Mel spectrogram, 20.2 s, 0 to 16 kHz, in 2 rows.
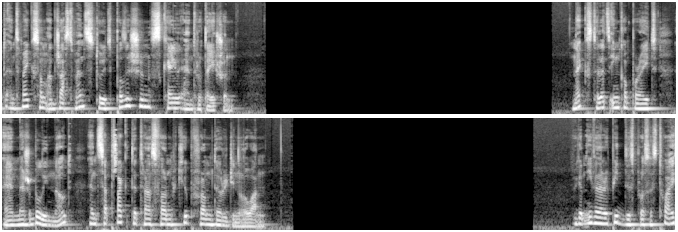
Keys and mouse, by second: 2.3 click, 2.5 shift+click, 2.8 shift+middle click, 3.1 shift+middle click, 4.1 middle click, 4.5 middle click, 5.1 middle click, 5.8 shift+middle click, 6.8 middle click, 7.5 middle click, 10.0 click, 10.3 click, 10.6 shift+a, 13.2 shift+a, 13.8 o, 14.9 click, 15.8-17.0 drag, 18.0-18.7 middle drag, 19.1 middle click.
